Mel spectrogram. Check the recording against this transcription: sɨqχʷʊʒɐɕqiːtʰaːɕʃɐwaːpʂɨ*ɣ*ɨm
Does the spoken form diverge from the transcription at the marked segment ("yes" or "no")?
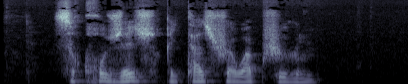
no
